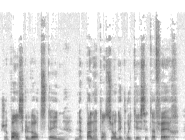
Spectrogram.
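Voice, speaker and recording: A man voicing a blunt, gruff army captain who speaks firmly and commandingly. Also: mid-range voice, lively intonation, unhurried, no echo. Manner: firm, commanding.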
